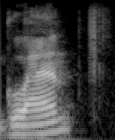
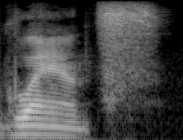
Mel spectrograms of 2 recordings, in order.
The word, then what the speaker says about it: glance: bit here I think it may be that uh s sound at the end after the N um yeah it's a it's a little tricky to jump into that s it's turning it sometimes it turns into a th sound saying glan okay but yeah instead of glance okay so but your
